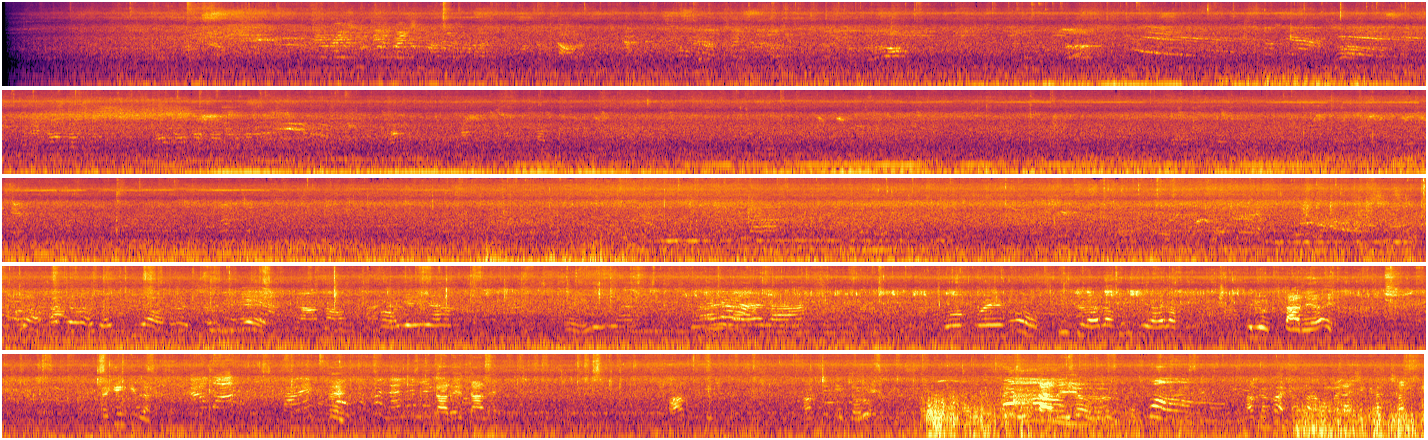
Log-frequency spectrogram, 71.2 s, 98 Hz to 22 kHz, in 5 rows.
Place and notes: {"title": "八德埤塘自然生態公園, Taoyuan City - in the Park", "date": "2017-07-04 15:22:00", "description": "in the Park, Thunder, Traffic sound, Tourists", "latitude": "24.94", "longitude": "121.31", "altitude": "134", "timezone": "Asia/Taipei"}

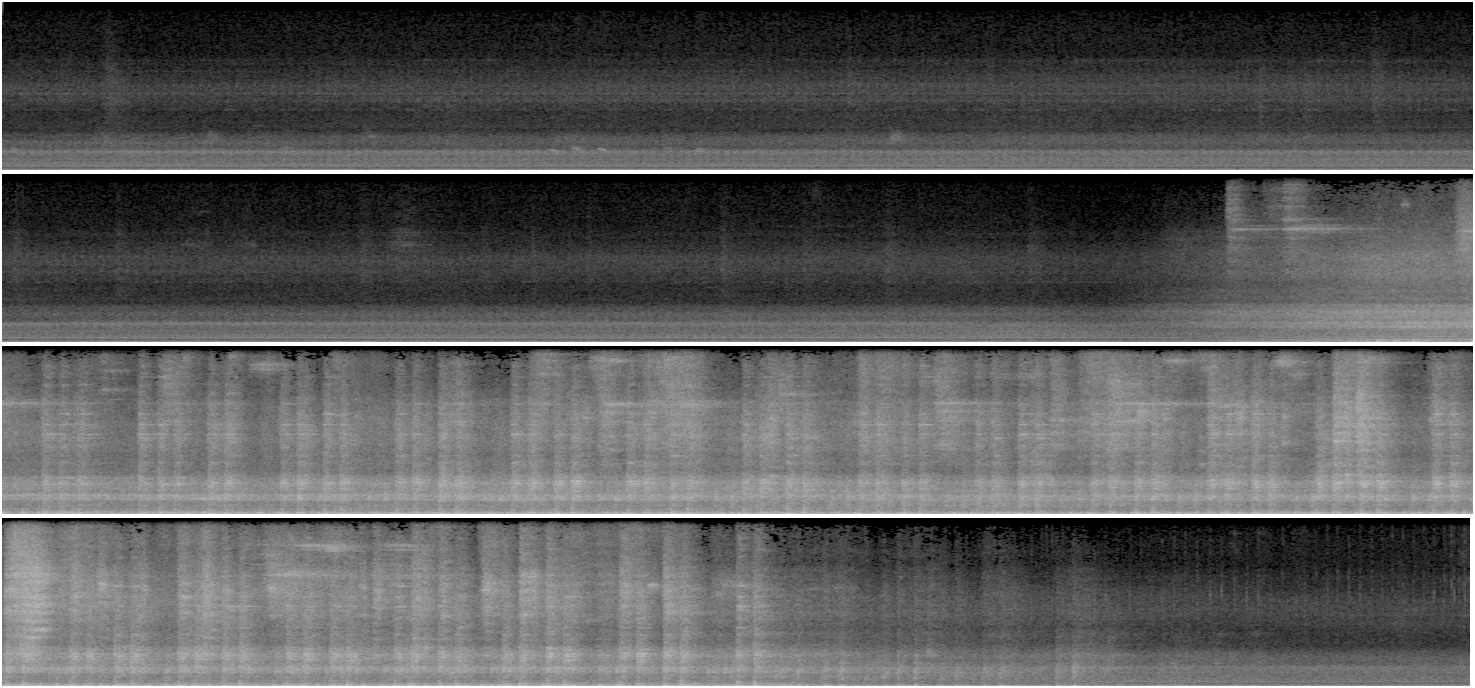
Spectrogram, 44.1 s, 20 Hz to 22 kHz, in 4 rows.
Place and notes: {"title": "羅東林業文化園區, Yilan County - in the Park", "date": "2014-07-28 09:21:00", "description": "In the park, Air conditioning noise, Trains traveling through, Traffic Sound", "latitude": "24.68", "longitude": "121.77", "altitude": "10", "timezone": "Asia/Taipei"}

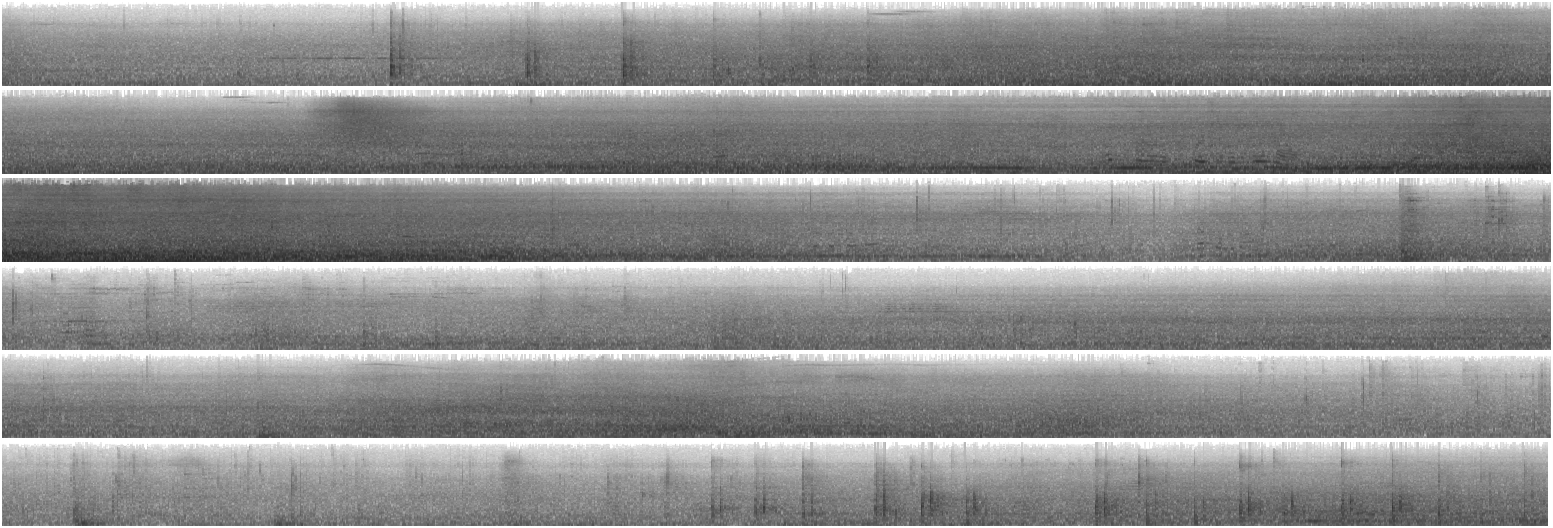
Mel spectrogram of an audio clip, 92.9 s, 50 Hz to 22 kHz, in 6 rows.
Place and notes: {"title": "Vauban, Marseille, Frankreich - Marseille, Boulevard Vauban on the corner of Rue de la Guadeloupe - Street setting, building site, church bell", "date": "2014-08-12 14:55:00", "description": "Marseille, Boulevard Vauban on the corner of Rue de la Guadeloupe - Street setting, building site, church bell.\n[Hi-MD-recorder Sony MZ-NH900, Beyerdynamic MCE 82]", "latitude": "43.28", "longitude": "5.37", "altitude": "89", "timezone": "Europe/Paris"}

